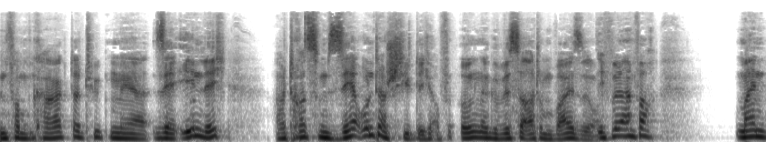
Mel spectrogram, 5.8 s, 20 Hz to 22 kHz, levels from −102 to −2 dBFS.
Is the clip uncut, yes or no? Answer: no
